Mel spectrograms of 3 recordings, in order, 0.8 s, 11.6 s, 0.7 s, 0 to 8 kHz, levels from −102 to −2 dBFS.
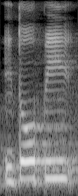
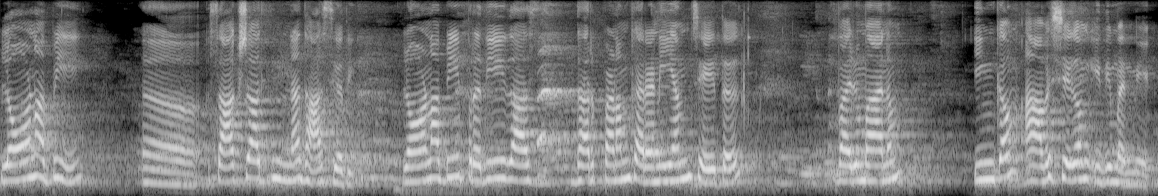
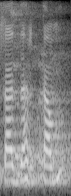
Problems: constant background noise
